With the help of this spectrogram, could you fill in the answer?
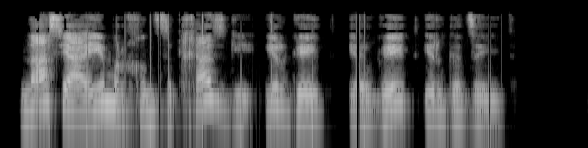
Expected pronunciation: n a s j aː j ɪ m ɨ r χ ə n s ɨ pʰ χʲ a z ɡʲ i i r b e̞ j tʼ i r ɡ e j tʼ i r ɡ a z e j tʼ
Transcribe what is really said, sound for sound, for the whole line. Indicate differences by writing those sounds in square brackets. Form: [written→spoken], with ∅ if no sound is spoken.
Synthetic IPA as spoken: n a s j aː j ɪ m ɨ r χ ə n [s→z] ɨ pʰ χʲ a z ɡʲ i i r [b→ɡ] e̞ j tʼ i r ɡ e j tʼ i r ɡ a [z→d͡z] e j tʼ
